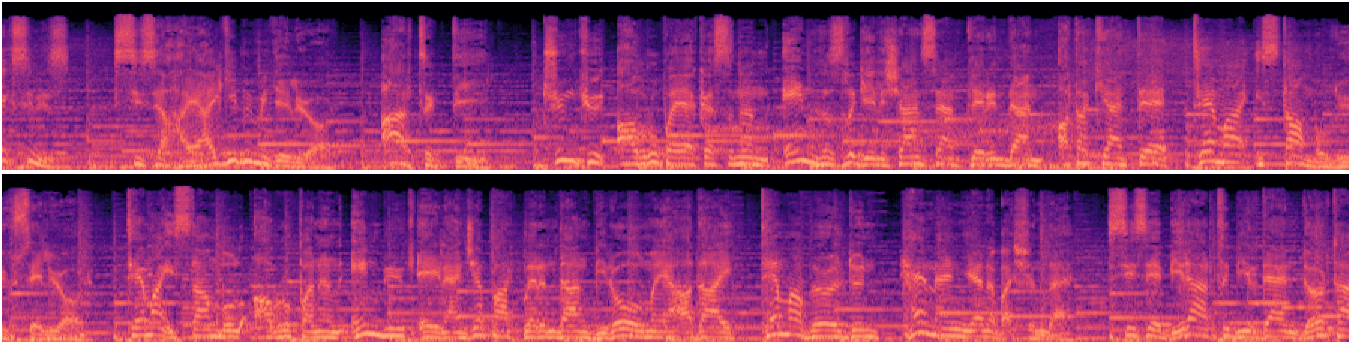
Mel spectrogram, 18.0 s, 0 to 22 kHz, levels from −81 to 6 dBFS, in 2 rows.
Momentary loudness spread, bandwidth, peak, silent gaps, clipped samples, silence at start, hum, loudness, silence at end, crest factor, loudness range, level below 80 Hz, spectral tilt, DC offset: 4 LU; 16 kHz; 0 dBFS; none; under 0.1%; 0 s; none; -13 LUFS; 0 s; 12 dB; 1 LU; -26 dBFS; -4.5 dB/octave; under 0.1%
